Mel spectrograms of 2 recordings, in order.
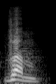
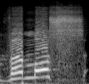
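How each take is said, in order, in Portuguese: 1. A palavra termina sem som de s. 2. A palavra termina com som de s. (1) "Nós omitimos o S nas palavras" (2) "a gente não fala vamos"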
